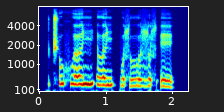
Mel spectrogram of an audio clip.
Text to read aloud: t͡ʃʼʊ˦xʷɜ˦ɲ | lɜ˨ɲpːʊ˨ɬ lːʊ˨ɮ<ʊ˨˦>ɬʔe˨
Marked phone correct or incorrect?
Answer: incorrect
